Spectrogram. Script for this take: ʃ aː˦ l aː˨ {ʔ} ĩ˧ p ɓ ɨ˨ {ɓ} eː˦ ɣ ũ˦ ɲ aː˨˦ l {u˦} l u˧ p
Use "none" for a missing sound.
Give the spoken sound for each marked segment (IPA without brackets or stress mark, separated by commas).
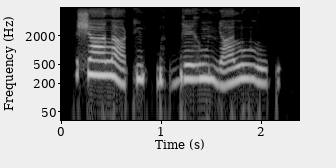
k, ɡ͡b, u˦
